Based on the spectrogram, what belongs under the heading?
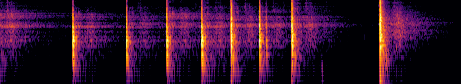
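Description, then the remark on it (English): A wooden board struck with a mallet as the call to meditation: eight sharp, resonant knocks that start slow and quicken, ending with a pause and one final loud strike that rings out. No voices. “This was the call to meditation.”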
